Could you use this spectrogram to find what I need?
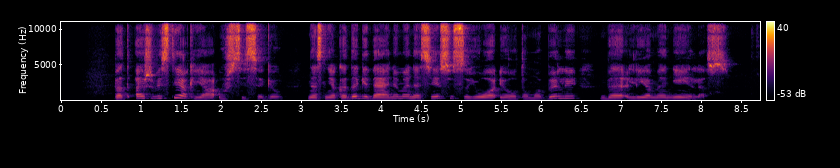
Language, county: Lithuanian, Vilnius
